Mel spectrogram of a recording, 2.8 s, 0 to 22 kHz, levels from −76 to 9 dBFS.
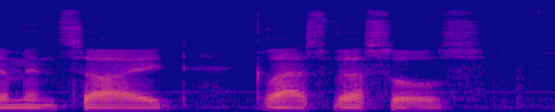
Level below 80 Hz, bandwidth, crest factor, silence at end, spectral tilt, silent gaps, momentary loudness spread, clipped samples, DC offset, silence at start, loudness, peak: -72 dBFS; 15.5 kHz; 18 dB; 0.35 s; -4.5 dB/octave; none; 16 LU; under 0.1%; under 0.1%; 0 s; -33 LUFS; -16 dBFS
